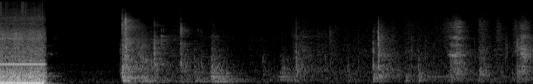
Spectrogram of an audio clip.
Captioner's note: door opening, Jan breathing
